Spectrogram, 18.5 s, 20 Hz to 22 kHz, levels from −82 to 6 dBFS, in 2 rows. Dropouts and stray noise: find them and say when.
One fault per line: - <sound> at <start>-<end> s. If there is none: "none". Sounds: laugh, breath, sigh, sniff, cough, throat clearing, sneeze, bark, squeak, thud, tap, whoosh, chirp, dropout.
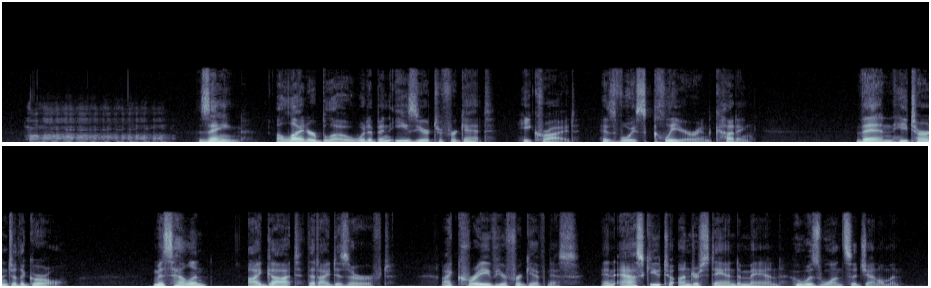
- laugh at 0.2-1.8 s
